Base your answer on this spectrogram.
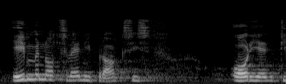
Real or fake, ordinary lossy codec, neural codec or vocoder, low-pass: real; MP3, 32 kbps; none; 9.9 kHz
